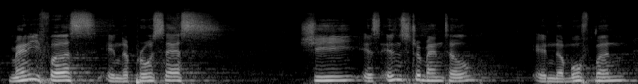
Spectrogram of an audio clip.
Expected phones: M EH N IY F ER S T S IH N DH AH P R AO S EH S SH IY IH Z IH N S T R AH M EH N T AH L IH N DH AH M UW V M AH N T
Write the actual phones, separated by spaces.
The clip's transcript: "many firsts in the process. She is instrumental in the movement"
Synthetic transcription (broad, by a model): M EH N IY F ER S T IH N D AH P R AO S EH S SH IY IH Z IH N S T R AH M EH N T AH L IH N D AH M UW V M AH N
